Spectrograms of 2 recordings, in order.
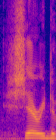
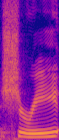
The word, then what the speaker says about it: Cherie: how you pronounce it but I pronounce it Sheree only because Sheree Curry from The Runaways pronounced it like that and she's an look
